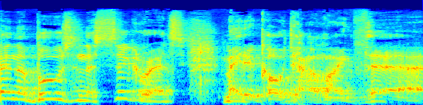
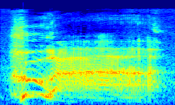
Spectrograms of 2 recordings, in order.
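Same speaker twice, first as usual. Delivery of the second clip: hooah shout. Acted. Pacino catchphrase shout.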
